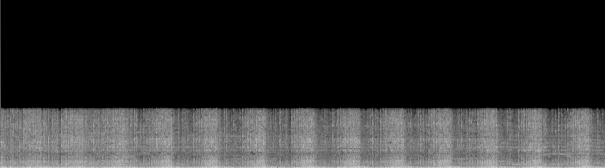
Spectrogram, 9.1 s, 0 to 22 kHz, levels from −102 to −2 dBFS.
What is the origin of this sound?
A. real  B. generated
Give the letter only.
B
